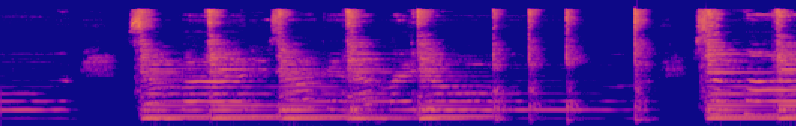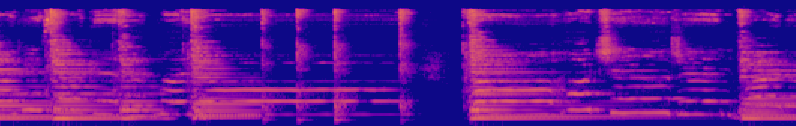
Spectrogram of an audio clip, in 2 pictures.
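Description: Makala ukulele strummed in a steady rhythm of chords, in three phrases with brief pauses between them.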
